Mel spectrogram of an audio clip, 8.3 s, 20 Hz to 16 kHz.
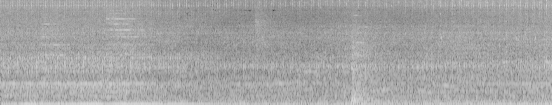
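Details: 2016 Toyota Hilux 2.8 GD diesel, 350,000 km, idling with the hood removed after a timing chain replacement (new radiator also fitted); a steady, even, smooth beat with no chain slap, much smoother than before: normal idle.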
